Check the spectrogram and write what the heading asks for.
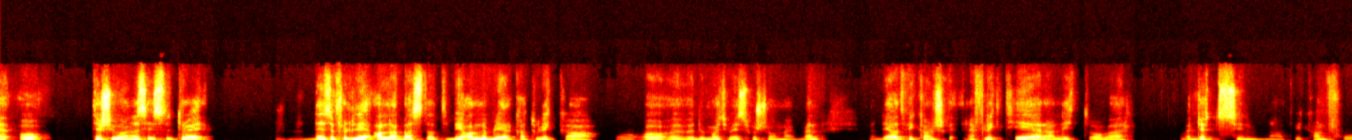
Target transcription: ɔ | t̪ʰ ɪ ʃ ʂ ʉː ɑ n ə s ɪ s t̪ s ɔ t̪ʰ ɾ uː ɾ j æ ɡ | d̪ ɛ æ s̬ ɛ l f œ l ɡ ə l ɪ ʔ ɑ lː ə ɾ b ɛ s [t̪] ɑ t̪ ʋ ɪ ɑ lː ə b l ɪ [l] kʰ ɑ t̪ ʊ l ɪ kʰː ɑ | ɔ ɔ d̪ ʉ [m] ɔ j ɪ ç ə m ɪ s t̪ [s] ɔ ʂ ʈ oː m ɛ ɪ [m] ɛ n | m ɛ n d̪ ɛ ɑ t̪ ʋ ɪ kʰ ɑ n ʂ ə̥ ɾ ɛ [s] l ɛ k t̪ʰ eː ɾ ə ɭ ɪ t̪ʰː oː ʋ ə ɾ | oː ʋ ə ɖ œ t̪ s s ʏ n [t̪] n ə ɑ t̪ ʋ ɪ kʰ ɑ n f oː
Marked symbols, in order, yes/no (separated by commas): yes, no, yes, no, yes, no, no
